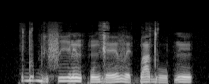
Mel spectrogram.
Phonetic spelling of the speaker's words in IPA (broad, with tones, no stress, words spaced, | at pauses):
dʊ˦bi˨ fiː˦ɾĩ˦˨ kʷĩ˨˦ɡeː˨˦ βe˨ɡ͡ba˦duː˨ ɓĩ˦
